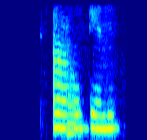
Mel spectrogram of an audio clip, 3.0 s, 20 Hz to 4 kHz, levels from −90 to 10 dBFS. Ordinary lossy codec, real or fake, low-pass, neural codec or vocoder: MP3, 16 kbps; fake; 3.6 kHz; codec, 24 kHz, 0.9 kbps, WavTokenizer, medium speech release version 1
